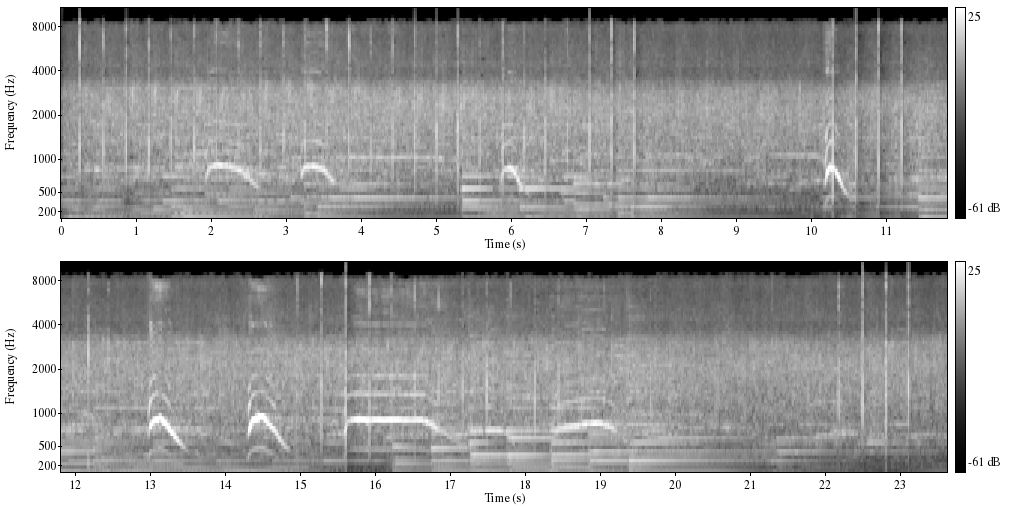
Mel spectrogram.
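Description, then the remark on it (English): An audience claps steadily and shouts praise to God for about twenty seconds, with individual raised voices whooping above the dense applause and sustained instrumental chords underneath. “put your Bibles down behind you now and let's clap our hands unto the Lord as a praise offering unto God and shout with a voice of triumph.”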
